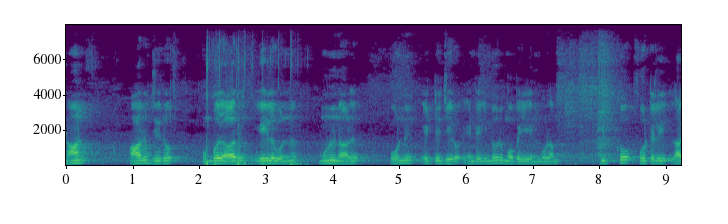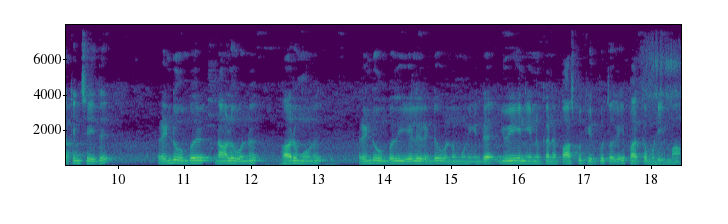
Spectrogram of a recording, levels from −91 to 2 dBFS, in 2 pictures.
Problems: constant background noise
